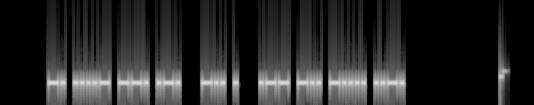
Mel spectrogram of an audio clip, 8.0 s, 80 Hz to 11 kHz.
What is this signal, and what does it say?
Morse code, heard as a keyed tone, about 25 wpm, 700 Hz. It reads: N4GR DE WD6F
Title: USA Callsign DE Callsign - 4 Characters - 25wpm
